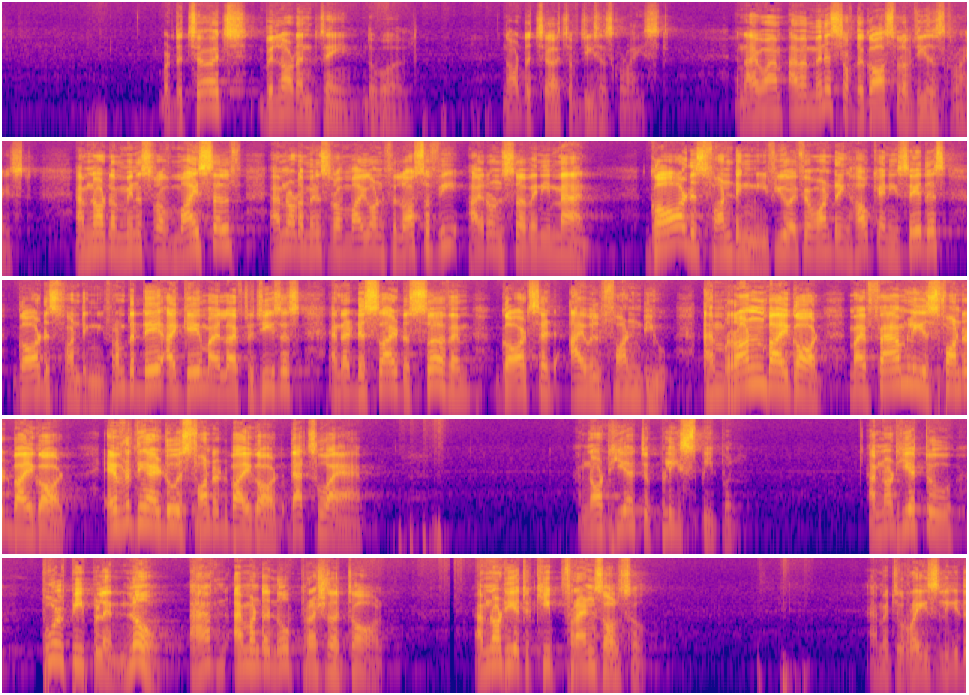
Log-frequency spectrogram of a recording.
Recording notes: preached at Sunday Service on 2 July 2023 at Revelation Church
